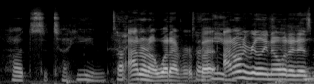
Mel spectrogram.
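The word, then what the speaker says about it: Tajín: you would cuz yeah in Mexico they they sometimes pronounce the J's like H instead of tahen I don't know whatever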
